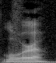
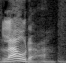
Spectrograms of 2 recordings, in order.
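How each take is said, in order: First: The name is said with an English pronunciation. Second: The name is said with a Spanish pronunciation. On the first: "English is Laura" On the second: "in Spanish"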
